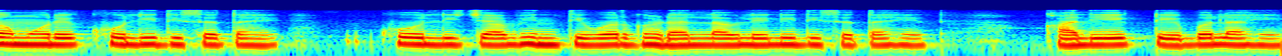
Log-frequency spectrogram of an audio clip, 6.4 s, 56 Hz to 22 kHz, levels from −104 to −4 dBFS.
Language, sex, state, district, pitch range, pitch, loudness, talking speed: Marathi, female, Maharashtra, Solapur, 185-195 Hz, 190 Hz, -16 LUFS, 140 wpm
